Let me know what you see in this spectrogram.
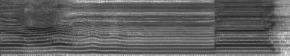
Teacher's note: عما میم مشدد پر غنہ ہوگا، الف مدہ بھی ہے، ایک الف کے برابر کھینچ کر پڑھیں گے.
